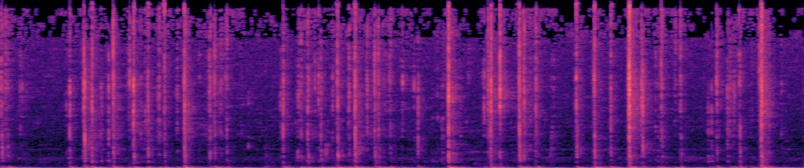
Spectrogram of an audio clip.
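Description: Computer keyboard typing: quick, irregular runs of keystrokes with brief pauses between them.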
